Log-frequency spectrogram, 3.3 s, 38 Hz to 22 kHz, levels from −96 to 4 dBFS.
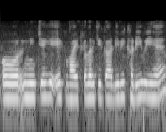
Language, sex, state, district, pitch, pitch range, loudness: Hindi, female, Haryana, Jhajjar, 200 Hz, 195-205 Hz, -15 LUFS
